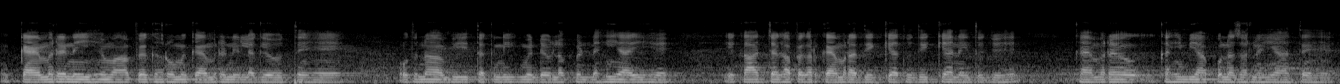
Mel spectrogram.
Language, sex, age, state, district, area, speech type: Urdu, male, 18-30, Uttar Pradesh, Lucknow, urban, spontaneous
